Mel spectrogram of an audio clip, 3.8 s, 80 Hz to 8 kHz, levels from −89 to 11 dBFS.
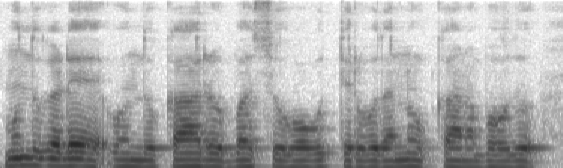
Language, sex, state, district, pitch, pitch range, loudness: Kannada, male, Karnataka, Koppal, 110 Hz, 110-115 Hz, -16 LUFS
